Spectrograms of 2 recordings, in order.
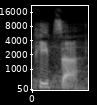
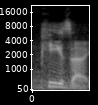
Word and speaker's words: Pisa: Oh, look, Joseph's gonna push over the Leaning Tower of Pizza. I mean, Pisa. Yes, I said it wrong on purpose.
